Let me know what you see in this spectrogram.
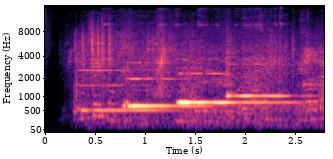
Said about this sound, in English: Okay, guys, that's the bell. It's a couple weeks into a brand new school year at Lawrence North High School in Indianapolis.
